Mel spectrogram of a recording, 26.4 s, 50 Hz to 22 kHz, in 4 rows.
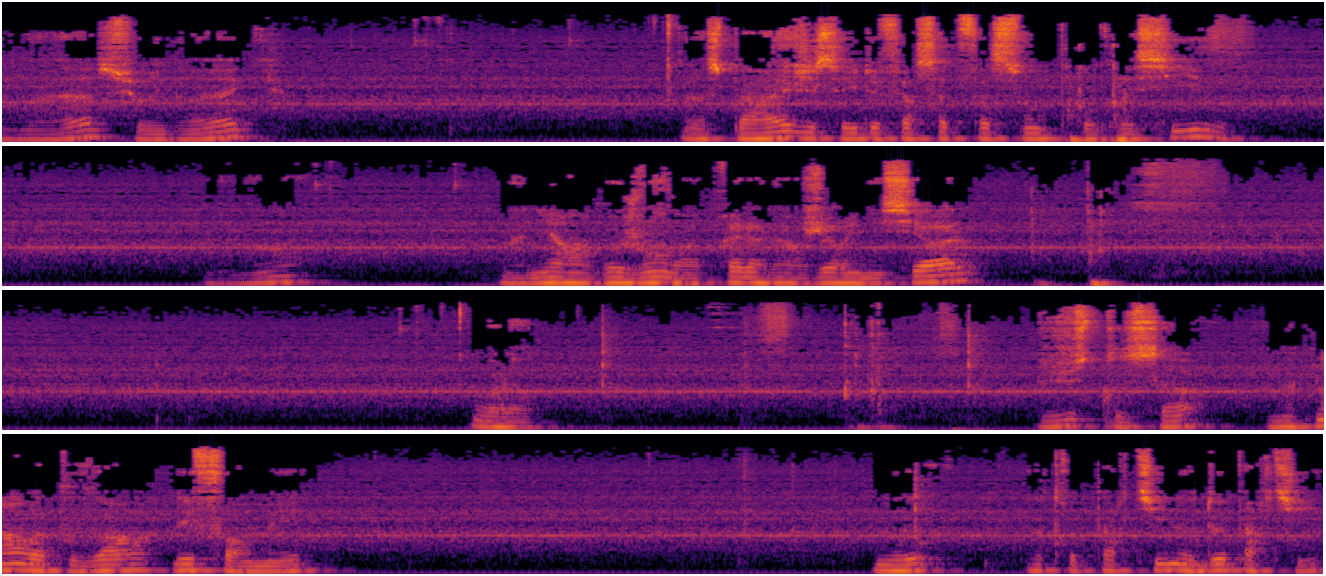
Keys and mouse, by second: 3.0 click, 5.4 g, 9.0 click, 11.8 g, 16.5 middle click, 18.4-23.5 middle drag, 24.7-26.4 middle drag.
